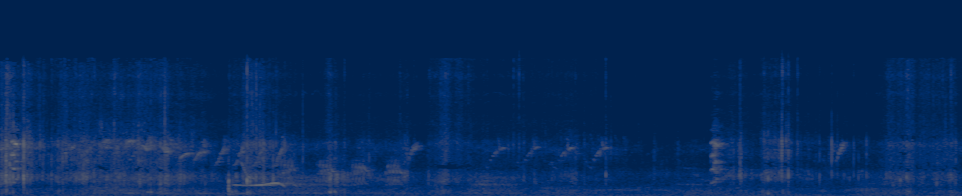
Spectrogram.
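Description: Faint outdoor birdsong: scattered quick high chirps, with one short whistled note that rises then drops about two and a half seconds in.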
